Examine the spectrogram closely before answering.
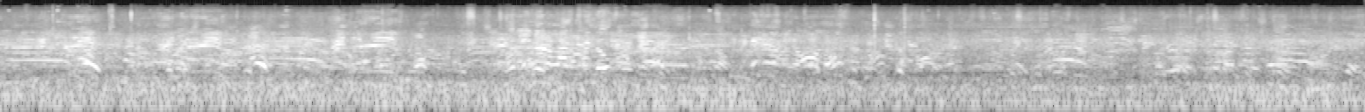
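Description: A crowd chatters and calls out at a distance outdoors.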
